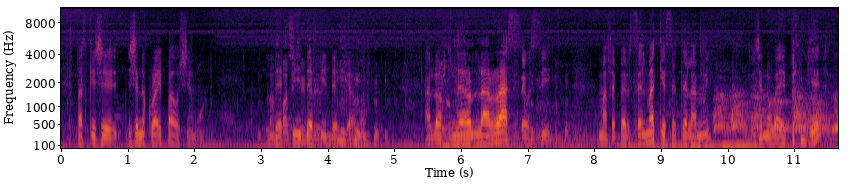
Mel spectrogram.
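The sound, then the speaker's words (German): Several tracking dogs, including bloodhounds, of an anti-poaching dog squad at a national park in northeastern Congo, bordering Rwanda and Uganda, bark loudly and repeatedly, short overlapping barks and yips coming in busy bursts with barely a pause across the whole stretch. “Seit einiger Zeit gibt es sogar eine Hundestaffel, um Wilderer aufzuspüren.”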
